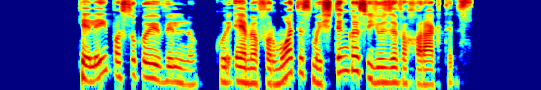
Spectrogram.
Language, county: Lithuanian, Vilnius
